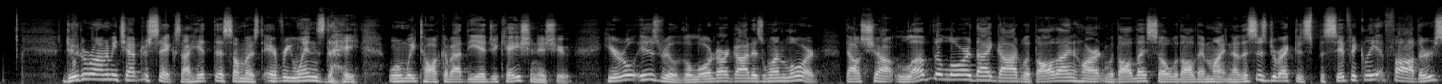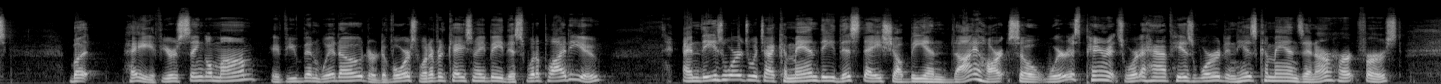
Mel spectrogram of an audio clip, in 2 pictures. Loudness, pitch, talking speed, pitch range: -18 LUFS, 155 Hz, 220 wpm, 130-180 Hz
